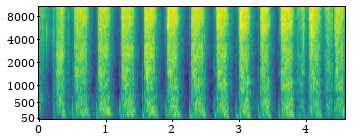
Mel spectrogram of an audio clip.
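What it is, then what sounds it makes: Foam sponge scratched. Long fingernails scratch fast across the red face of a solid, watermelon-shaped foam sponge with an attached white cord. The result is a steady series of rough, broadband scraping strokes, each a short, bright rasp with a soft low body that stops cleanly between strokes.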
